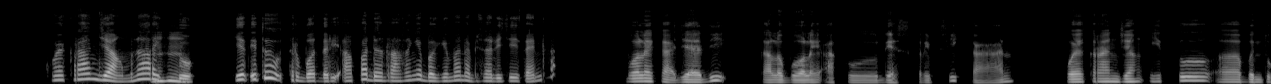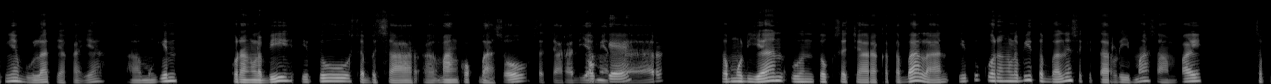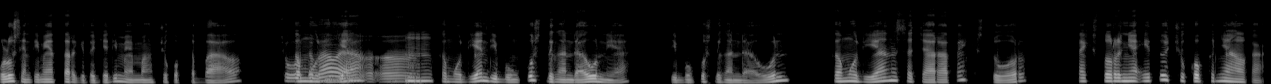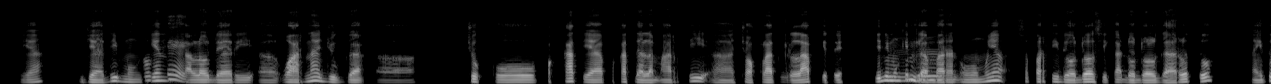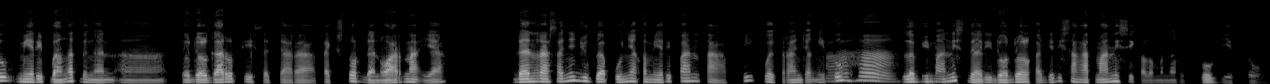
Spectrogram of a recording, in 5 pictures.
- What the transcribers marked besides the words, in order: none
- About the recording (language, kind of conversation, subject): Indonesian, podcast, Ceritakan tradisi keluarga apa yang selalu membuat suasana rumah terasa hangat?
